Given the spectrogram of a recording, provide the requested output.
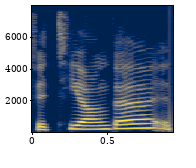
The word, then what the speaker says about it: Whitianga: It actually started with the W-W-H-I-T-I-N-G-A, but it's pronounced Whitianga in the Māori language.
